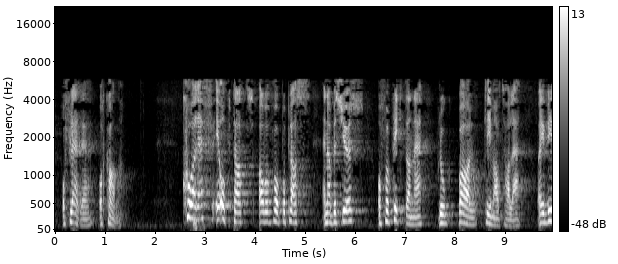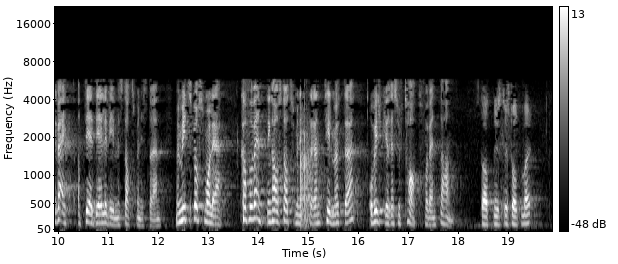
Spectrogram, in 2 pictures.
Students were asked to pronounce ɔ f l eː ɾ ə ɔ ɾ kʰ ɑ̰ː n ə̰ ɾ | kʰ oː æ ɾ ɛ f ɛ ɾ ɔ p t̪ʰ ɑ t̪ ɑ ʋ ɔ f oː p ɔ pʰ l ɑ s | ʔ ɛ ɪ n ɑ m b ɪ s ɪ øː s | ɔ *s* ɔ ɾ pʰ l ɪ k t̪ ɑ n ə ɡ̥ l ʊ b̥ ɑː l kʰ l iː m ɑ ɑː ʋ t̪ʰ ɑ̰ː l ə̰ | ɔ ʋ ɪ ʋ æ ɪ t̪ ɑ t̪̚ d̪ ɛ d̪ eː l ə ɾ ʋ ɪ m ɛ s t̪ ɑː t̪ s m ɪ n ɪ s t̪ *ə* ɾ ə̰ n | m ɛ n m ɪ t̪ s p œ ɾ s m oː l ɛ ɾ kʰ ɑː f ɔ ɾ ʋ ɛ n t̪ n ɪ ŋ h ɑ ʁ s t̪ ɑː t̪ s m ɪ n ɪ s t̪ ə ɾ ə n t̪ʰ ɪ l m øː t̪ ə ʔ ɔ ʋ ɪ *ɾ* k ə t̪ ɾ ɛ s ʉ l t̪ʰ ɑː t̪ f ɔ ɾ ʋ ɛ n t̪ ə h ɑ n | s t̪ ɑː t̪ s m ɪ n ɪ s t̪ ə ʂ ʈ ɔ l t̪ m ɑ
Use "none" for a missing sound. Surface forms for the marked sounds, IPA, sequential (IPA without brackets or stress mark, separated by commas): f, ə, l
